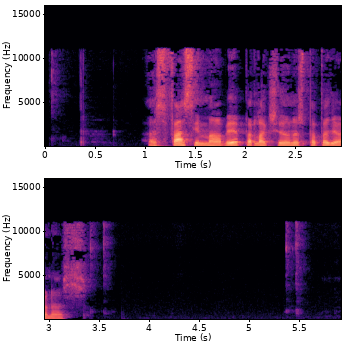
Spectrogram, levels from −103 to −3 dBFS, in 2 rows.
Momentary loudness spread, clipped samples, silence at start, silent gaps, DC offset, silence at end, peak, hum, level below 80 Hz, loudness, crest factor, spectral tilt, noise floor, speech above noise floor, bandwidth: 15 LU; under 0.1%; 1.05 s; none; under 0.1%; 2.55 s; -4 dBFS; none; -62 dBFS; -26 LUFS; 26 dB; -5 dB/octave; -86 dBFS; 60 dB; 11.5 kHz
